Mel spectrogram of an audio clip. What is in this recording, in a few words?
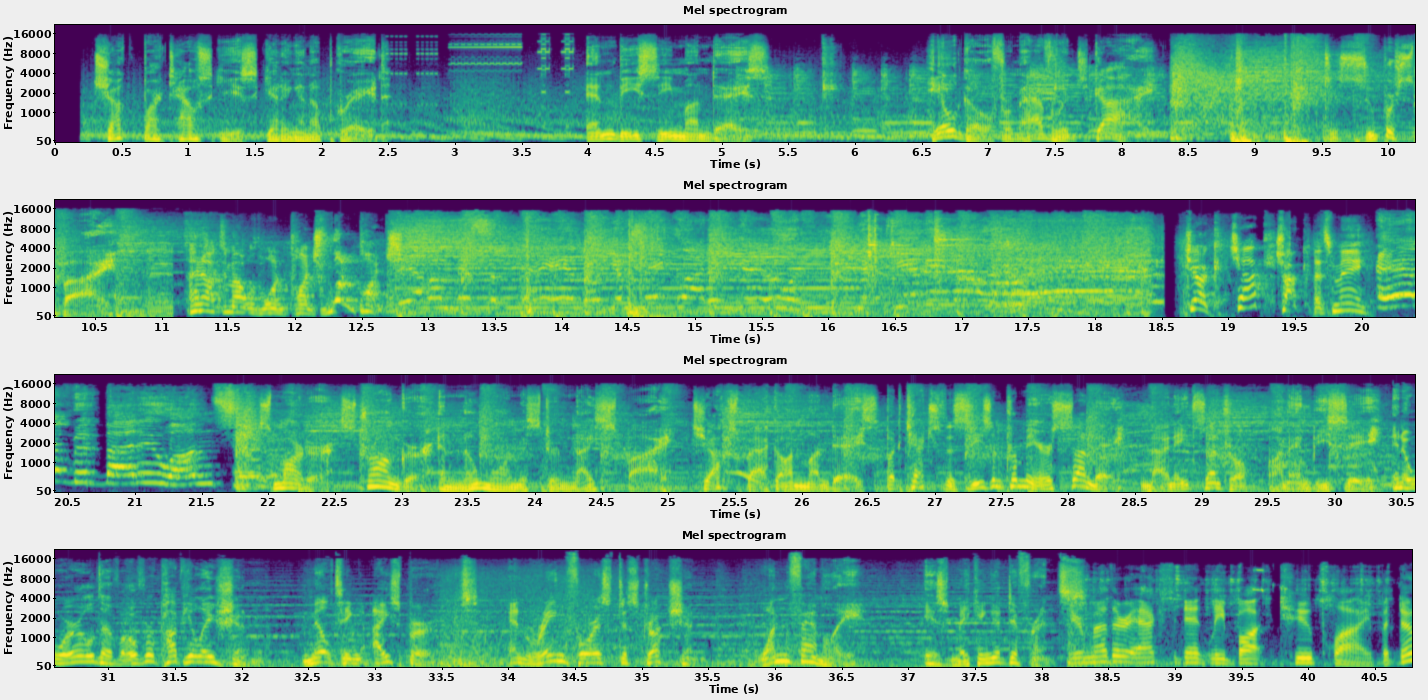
promo, men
